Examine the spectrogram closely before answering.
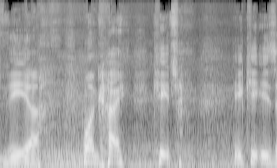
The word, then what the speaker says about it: villa: I'm Mexican and and any Mexican that would say v l Villa they're going to they're going to get some funny looks that's pronounced via in Spanish although I understand there's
